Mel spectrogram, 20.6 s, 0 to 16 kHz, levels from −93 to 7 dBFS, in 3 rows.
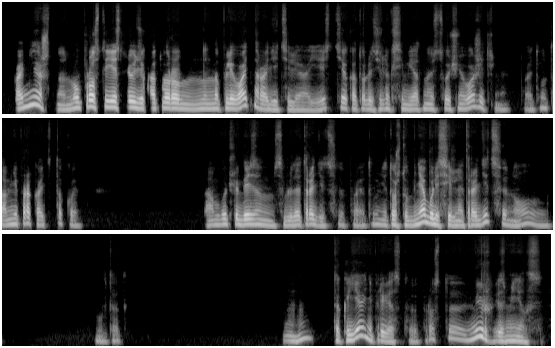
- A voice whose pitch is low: Yes, low, 120 Hz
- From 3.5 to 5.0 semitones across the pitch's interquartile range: Yes, average, 3.9 semitones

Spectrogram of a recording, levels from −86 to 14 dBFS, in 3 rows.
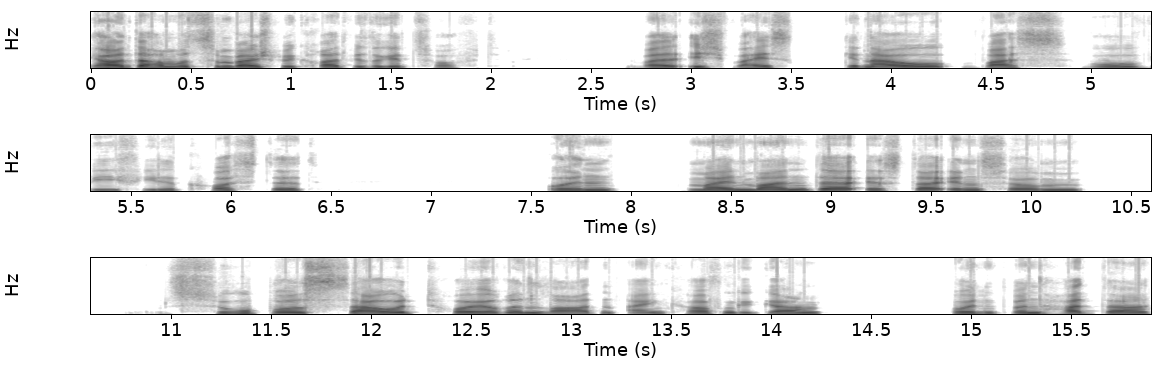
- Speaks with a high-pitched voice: No, medium, 175 Hz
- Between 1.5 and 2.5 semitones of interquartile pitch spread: No, average, 2.9 semitones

